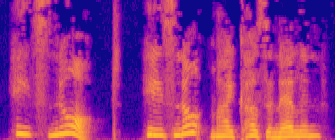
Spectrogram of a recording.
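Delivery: high, distressed denial; mild grief. A narrator's reading. Cathy clings to Ellen, high grieving denial. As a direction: deny it through grief. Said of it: "gathering fresh grief".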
